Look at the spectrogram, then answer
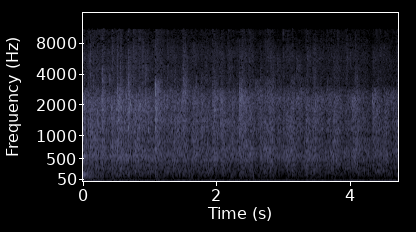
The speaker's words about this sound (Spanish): apláudela a Jesús en esta noche, en esta mañana. apláudela a Jesús fuerte.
